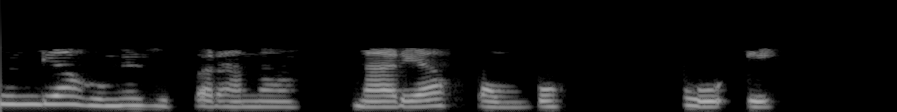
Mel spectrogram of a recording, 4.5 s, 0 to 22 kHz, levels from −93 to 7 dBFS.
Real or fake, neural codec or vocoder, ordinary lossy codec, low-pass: real; none; MP3, 32 kbps; 3.6 kHz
